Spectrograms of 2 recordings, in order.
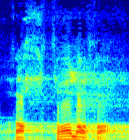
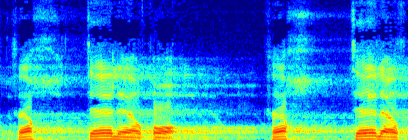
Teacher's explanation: ومثل فاختلط، فالبعض ينطقها خطأ فاختلط، والصواب أن يفخم الخاء والطاء ويرقق باقي الحروف · Shown in: second take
